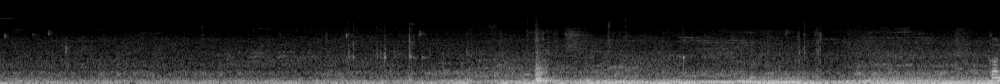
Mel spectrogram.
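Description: A low, steady rumble that grows louder about halfway through, with one short knock about five seconds in.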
